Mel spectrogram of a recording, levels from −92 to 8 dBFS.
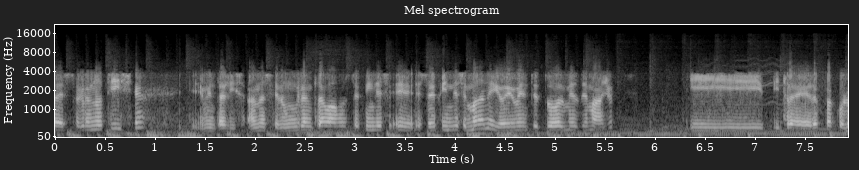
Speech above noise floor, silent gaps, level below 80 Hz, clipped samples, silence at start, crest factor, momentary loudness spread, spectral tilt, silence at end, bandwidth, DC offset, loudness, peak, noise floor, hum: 22 dB; none; -48 dBFS; under 0.1%; 0 s; 18 dB; 6 LU; -4 dB/octave; 0 s; 14 kHz; under 0.1%; -22 LUFS; -4 dBFS; -45 dBFS; none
